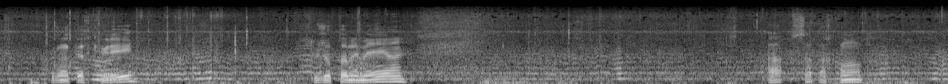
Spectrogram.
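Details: Honey bees from a drone-laying colony receiving a brood frame from the adjacent hive, May 2021: two short, intense buzzing swoops with rising and falling pitch over a continuous hive hum, a few faint buzzes near the end.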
